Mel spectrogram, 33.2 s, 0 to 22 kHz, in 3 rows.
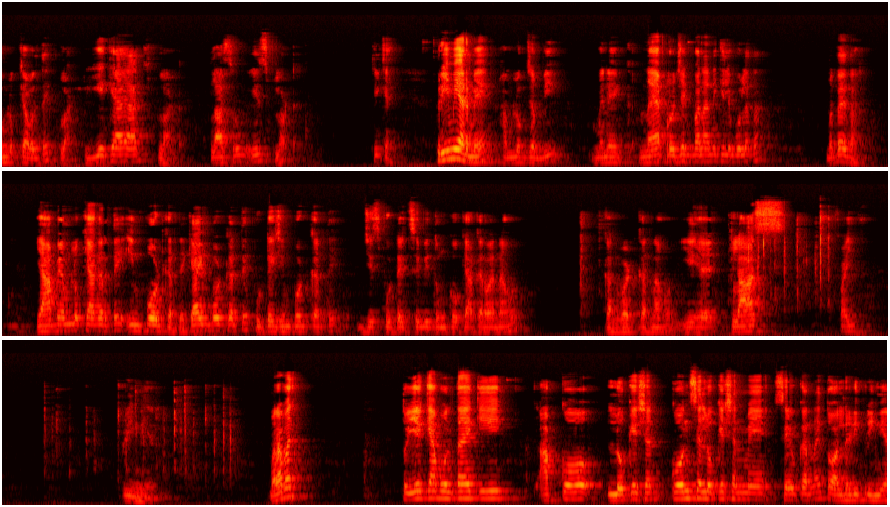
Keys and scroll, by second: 20.1-21.4 typing, 22.6-25.3 typing.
